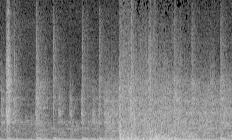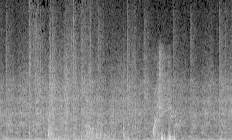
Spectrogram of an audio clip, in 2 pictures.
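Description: Shotgun blasts and crashing impacts from an action film ring out as a few sharp, booming bursts over a dense, busy soundtrack and a steady low drone, the strongest burst coming near the end.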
